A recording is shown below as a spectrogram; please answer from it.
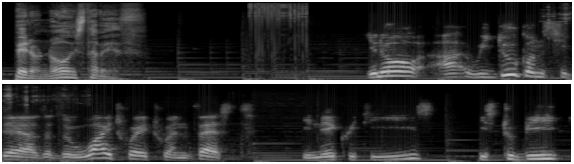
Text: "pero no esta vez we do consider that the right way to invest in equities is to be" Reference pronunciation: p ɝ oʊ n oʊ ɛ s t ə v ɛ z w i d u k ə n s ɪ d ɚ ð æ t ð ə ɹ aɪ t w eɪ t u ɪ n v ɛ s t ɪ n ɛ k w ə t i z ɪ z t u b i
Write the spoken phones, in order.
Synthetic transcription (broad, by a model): p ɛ oʊ n oʊ ɛ s t ə b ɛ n w i d u k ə n s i d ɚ ð æ t ð ə w aɪ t w eɪ t u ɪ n v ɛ s t ɪ n ɛ k w ə t i z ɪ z t u b i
